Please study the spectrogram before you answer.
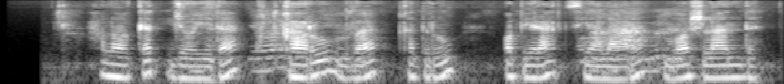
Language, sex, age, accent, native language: Uzbek, male, 25-34, Surxondaryo, Uzbek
